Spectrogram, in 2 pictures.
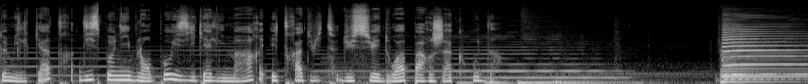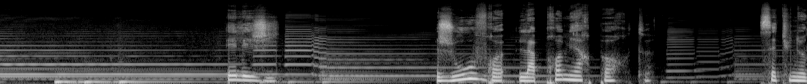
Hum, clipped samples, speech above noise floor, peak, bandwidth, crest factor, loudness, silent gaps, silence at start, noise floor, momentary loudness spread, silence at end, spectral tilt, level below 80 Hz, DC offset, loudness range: none; under 0.1%; 30 dB; 0 dBFS; 18 kHz; 18 dB; -18 LUFS; none; 0 s; -46 dBFS; 16 LU; 0 s; -4.5 dB/octave; -34 dBFS; under 0.1%; 4 LU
